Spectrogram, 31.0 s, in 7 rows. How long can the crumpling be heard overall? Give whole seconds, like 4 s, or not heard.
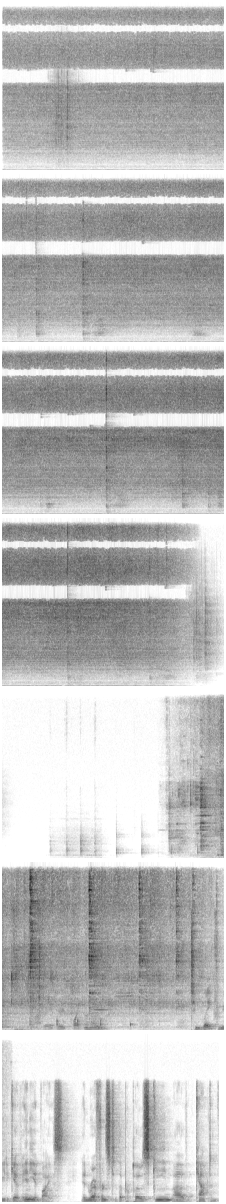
2 s.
